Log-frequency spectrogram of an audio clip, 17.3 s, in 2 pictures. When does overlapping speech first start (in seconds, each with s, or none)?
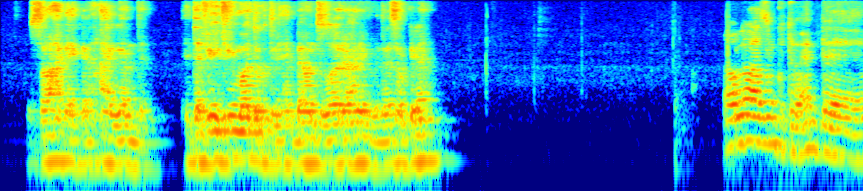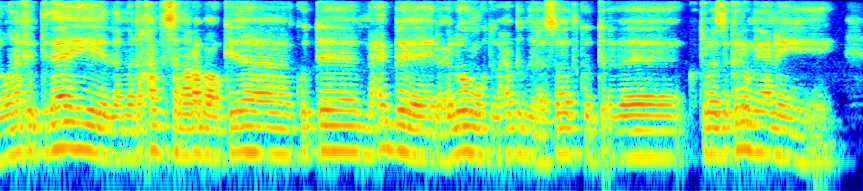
none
